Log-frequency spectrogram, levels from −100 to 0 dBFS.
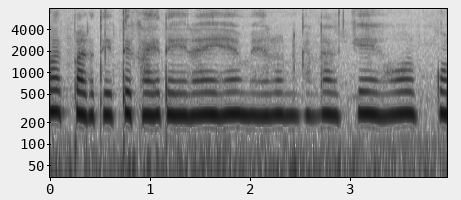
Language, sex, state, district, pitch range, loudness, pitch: Hindi, female, Uttar Pradesh, Hamirpur, 255-270 Hz, -16 LUFS, 260 Hz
